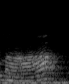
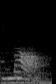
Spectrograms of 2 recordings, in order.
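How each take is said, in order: First: The pitch dips down low on the syllable. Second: The pitch falls sharply on the syllable. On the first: It means horse. "if I go down enough" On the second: It is a scolding word. "If I say it going down"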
